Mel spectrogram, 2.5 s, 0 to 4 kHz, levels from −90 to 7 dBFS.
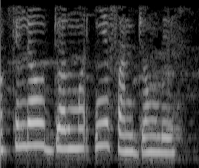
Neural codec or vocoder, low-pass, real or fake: none; 3.6 kHz; real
